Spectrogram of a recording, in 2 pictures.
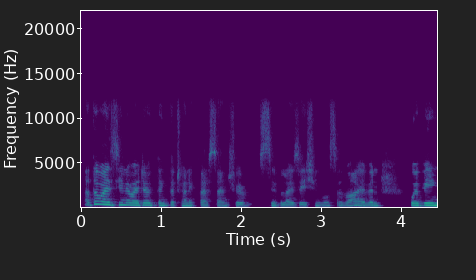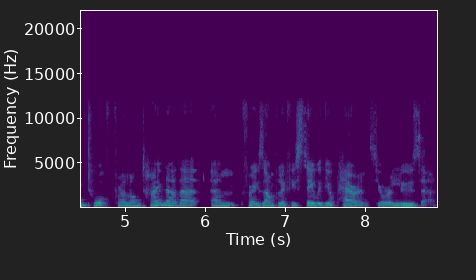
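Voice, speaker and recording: Woman in her 20s, interview guest, firm opinions, steady and articulate. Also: mid-range voice, quick pace. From Bangladesh. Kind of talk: conversational interview.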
